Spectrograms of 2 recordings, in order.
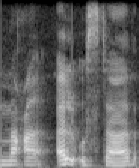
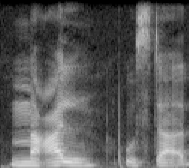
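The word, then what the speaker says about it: مع الأستاذ: So instead of saying ma'a al-ustad, we're going to say ma'al ustad.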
